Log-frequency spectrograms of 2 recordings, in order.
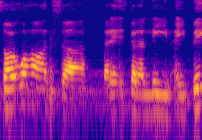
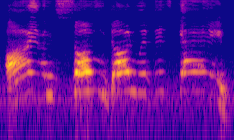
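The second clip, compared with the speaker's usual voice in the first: high, slow exasperated whine; 10 semitones higher, slower than usual. Real, not acted. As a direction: drag it out, fed up and pitched up. Exasperated outburst.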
